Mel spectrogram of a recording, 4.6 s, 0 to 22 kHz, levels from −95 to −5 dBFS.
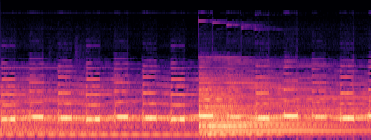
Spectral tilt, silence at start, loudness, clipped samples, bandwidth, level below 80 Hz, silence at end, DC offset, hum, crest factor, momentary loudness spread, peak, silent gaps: -9 dB/octave; 0 s; -18 LUFS; under 0.1%; 12.5 kHz; -54 dBFS; 0 s; under 0.1%; none; 14 dB; 5 LU; -2 dBFS; none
